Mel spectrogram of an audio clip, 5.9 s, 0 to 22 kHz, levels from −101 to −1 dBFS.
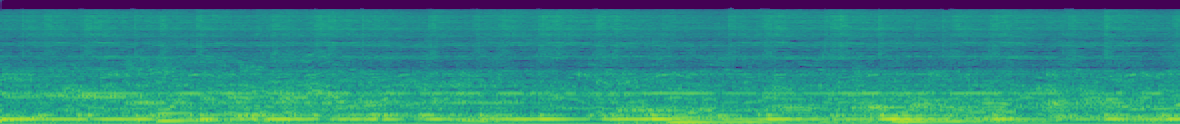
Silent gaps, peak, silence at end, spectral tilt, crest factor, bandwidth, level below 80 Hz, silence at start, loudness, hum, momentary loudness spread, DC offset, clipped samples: none; -4 dBFS; 0 s; -5.5 dB/octave; 14 dB; 16.5 kHz; -34 dBFS; 0 s; -19 LUFS; none; 4 LU; 2%; under 0.1%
